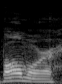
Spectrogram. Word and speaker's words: Baltimore: for those listeners not from here, Ballmer is how people from Baltimore pronounce Baltimore.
